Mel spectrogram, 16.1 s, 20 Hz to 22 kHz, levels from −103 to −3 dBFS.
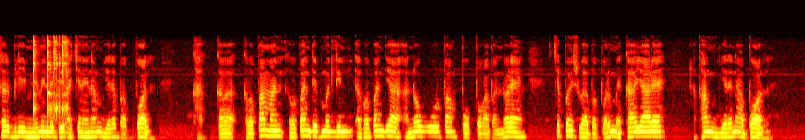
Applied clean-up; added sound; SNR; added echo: none; Coin (dropping); 0 dB; none.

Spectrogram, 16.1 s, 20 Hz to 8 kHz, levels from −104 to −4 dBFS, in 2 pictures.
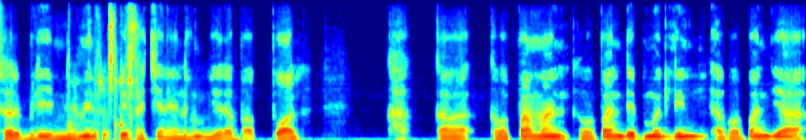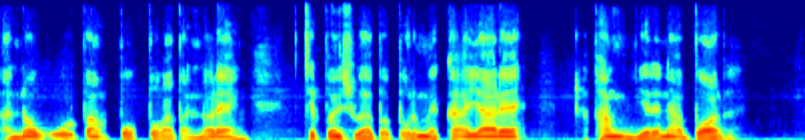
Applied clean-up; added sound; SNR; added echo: neural diffusion model UNIVERSE++.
